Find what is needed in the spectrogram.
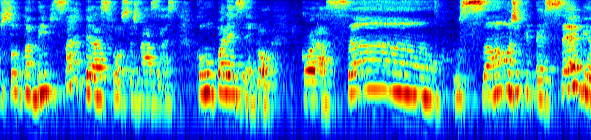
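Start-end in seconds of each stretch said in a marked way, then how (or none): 3.8-5.5 "coração" with a long, held nasal "ão"; passagem nasal destacada. Shown as a demonstration. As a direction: let the "ão" of "coração" hum on slowly. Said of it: "a passagem pelas fossas nasais". ("coração" com o "ão" nasal prolongado)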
